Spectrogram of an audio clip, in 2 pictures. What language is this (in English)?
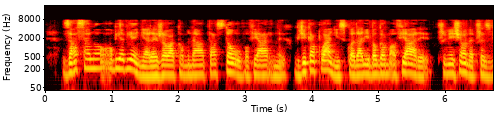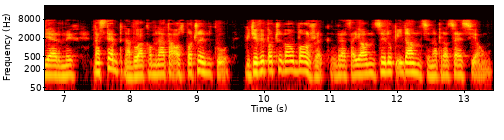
Polish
